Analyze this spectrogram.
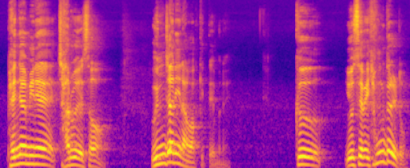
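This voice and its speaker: A male pastor giving a dawn service sermon with a fairly high voice. He tells the story like a drama, voicing the people in it. His pitch and volume rise and fall sharply as he goes. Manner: dramatic storytelling, acting out quoted lines with big swings in pitch and loudness.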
